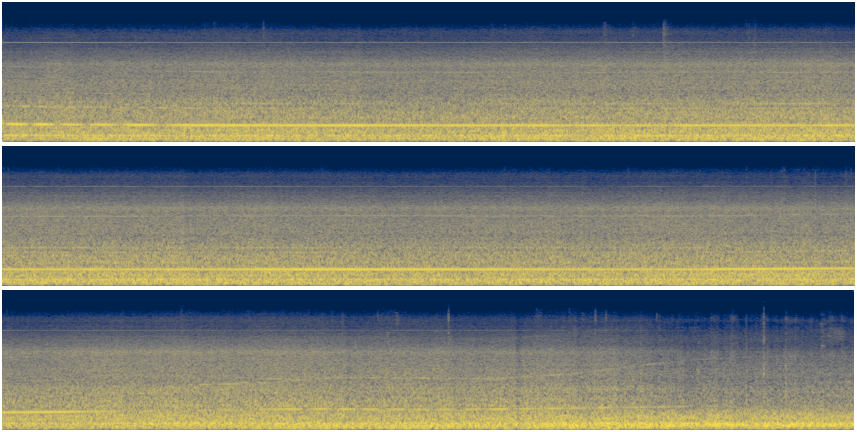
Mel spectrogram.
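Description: Airliner wheels rumble along a runway.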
